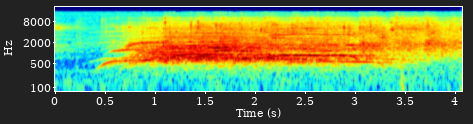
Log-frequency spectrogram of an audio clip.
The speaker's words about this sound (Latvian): tagad gribētu dzirdēt patiešām tādas skaļas ovācijas, ja tas attiecās uz jums.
